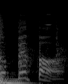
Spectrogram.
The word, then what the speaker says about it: Ibiza: I just went to Spain, that's a Ibiza. Ibiza, yeah, it's pronounced Ibiza, actually.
